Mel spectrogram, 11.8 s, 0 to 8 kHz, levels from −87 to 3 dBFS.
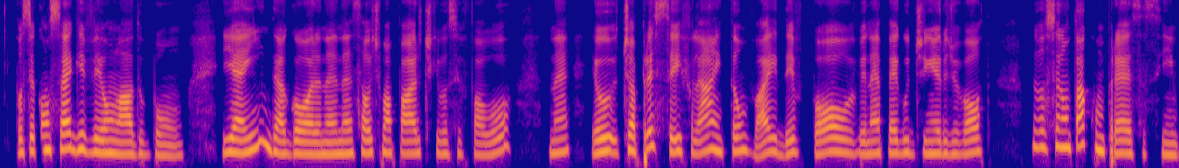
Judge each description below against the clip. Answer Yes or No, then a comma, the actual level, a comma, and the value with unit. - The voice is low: No, medium, 185 Hz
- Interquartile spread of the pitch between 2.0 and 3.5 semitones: Yes, average, 2.9 semitones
